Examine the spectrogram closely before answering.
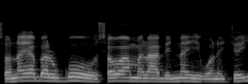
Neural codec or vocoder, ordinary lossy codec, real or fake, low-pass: none; none; real; 7.2 kHz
